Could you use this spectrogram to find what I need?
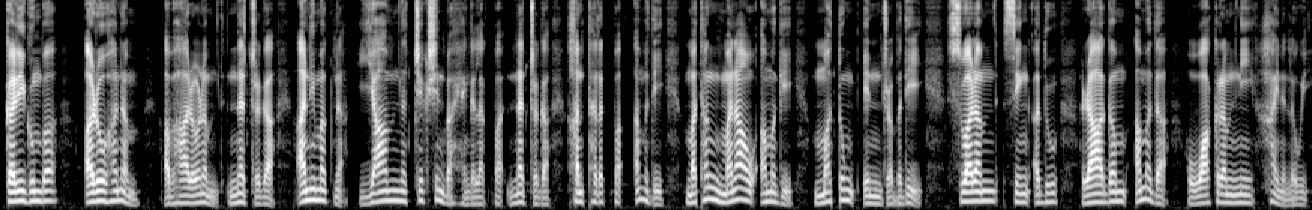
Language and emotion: Manipuri, neutral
